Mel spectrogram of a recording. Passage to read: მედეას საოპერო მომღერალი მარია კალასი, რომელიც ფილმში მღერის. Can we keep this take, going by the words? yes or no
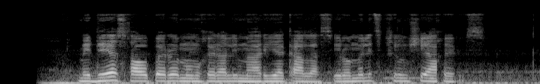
yes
